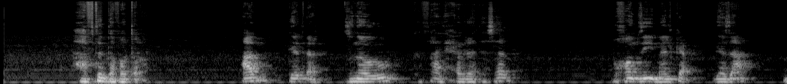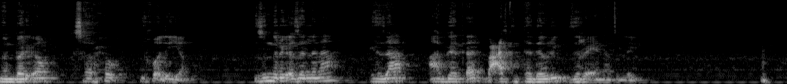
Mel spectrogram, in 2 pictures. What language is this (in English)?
Tigrinya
